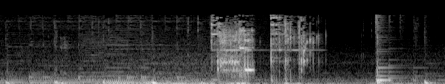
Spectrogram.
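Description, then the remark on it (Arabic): Ice cubes clink against a glass of water in a few bright bursts, with a short cluster of rattling taps and then a final sharp clink over a low background hum. “أه، ثلج مويه بس كذا ايه مثبت”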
